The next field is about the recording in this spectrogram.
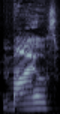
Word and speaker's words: Myles: Myles with a Y. – Okay. M-Y-L-E-S.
